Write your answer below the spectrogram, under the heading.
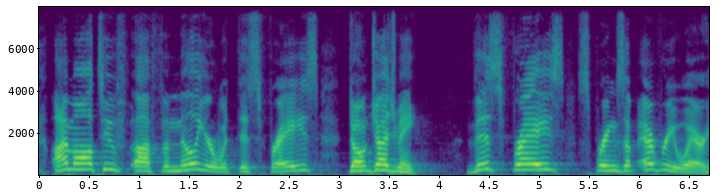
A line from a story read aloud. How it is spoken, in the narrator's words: says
